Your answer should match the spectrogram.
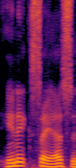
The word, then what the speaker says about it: INXS: He co-founded the rock band NXS, and I know I'm pronouncing that NXS like excessive.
